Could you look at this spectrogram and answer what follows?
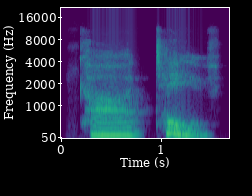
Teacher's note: a long a vowel, which is simply an a-vowel that's pronounced longer than a short a vowel , followed by an e vowel. So, in this case, “ka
